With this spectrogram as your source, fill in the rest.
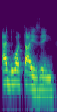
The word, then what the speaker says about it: advertising: देंगे American English में बस इतना ही सा फर्क है कि ये जो आर है आर इस आर को क्या करेंगे प्रोनाउंस करेंगे एडवर्टाइज एडवरटाइजिंग क्या पढ़ एडवरटाइजिंग और ब्रिटिश इंग्लिश में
